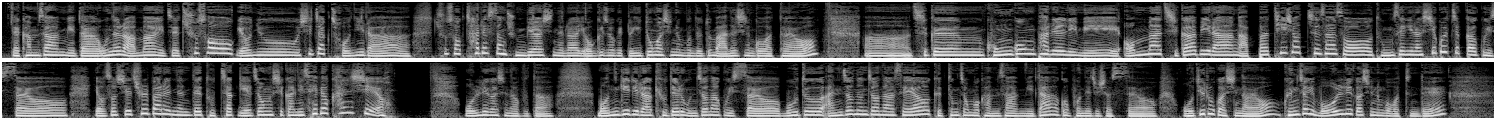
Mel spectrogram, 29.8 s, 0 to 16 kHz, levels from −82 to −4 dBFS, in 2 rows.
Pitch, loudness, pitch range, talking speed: 195 Hz, -15 LUFS, 160-230 Hz, 335 characters per minute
